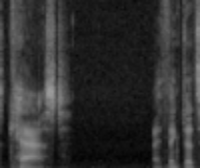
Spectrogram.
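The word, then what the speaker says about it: Quast: and i think it's cast i think that's how you pronounce it otherwise it would be quest or quest i think it's cass though kyle cast and it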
